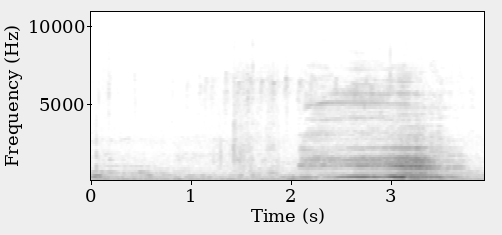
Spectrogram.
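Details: Peranakan Ongole cattle from Kebumen being shipped to Klaten, Indonesia: one steady, moderately loud moo of about two seconds rises out of low rumbling background noise.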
